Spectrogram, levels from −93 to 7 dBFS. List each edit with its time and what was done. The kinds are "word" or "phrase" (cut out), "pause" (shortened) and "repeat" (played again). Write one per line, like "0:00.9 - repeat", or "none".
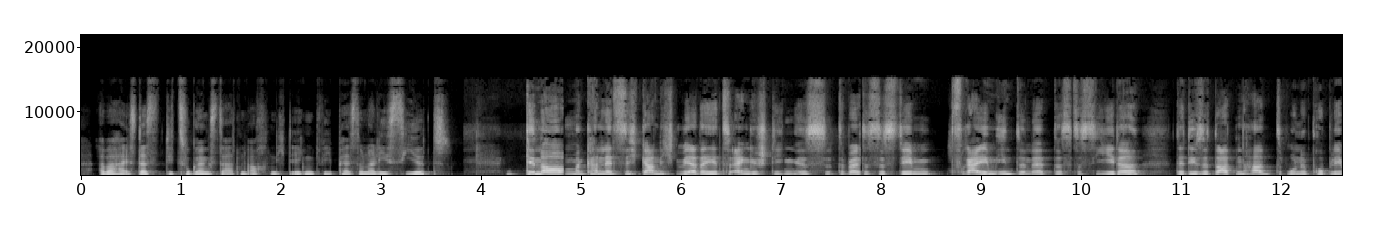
0:01.7 - word
0:04.8 - word
0:06.0 - word
0:07.8 - word
0:09.9 - word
